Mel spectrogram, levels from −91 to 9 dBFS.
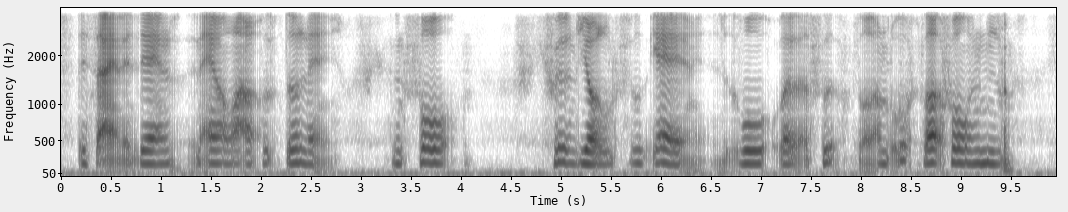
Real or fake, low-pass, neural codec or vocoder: fake; 3.6 kHz; autoencoder, 22.05 kHz, a latent of 192 numbers a frame, VITS, trained on many speakers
